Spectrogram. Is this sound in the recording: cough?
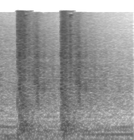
no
